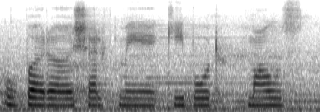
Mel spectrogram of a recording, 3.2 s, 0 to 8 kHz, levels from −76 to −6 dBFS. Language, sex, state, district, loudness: Hindi, female, Haryana, Jhajjar, -18 LUFS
